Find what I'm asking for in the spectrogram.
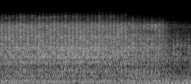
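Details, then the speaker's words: Mahindra Scorpio diesel started after sitting one month, cold start: clattering at a raised, busy idle that starts settling; high cold-start idle, expected to return to normal. "Temperature of देख सकते हैं अभी भी idol नहीं है गाड़ी side ज्यादा कर रही है मतलब फोल्ड स्टार्ट हैवी में सूजन नॉर्मल जाएगी"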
